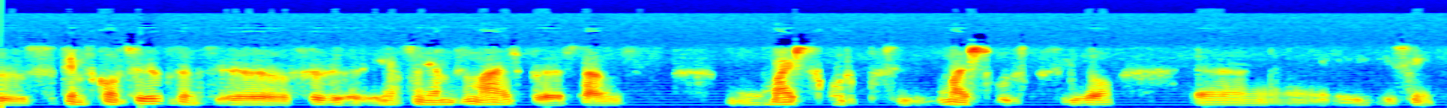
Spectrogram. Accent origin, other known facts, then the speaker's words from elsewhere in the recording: Lisbon, Portugal; Eu sou de Lisboa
